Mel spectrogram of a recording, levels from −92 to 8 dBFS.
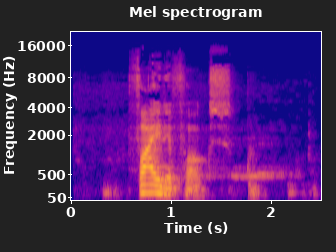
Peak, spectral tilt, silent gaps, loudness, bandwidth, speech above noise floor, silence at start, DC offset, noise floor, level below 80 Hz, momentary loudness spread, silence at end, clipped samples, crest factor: -2 dBFS; -5 dB/octave; none; -19 LUFS; 13 kHz; 30 dB; 0.35 s; under 0.1%; -49 dBFS; -58 dBFS; 24 LU; 0.55 s; under 0.1%; 20 dB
